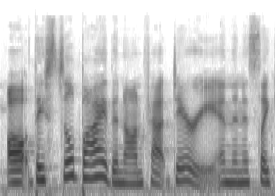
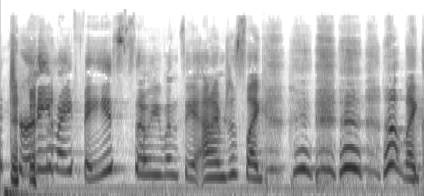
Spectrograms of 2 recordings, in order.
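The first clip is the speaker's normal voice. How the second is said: laughing; 9 semitones higher, 5 dB louder than usual. Real, not acted. Laughing while telling crying story.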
